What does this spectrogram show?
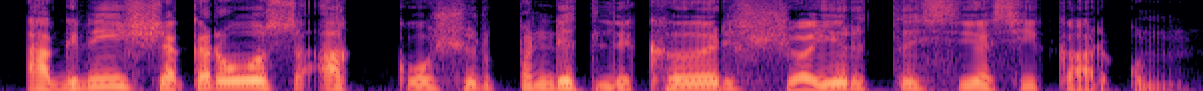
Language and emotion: Kashmiri, neutral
